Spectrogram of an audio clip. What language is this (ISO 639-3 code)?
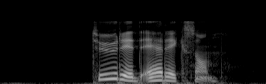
nor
